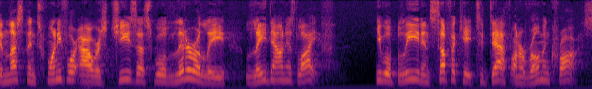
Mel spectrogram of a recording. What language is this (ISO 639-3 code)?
eng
